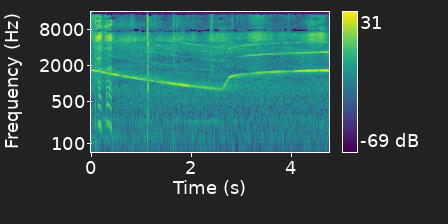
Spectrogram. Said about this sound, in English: Y'all hear those sirens, right?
